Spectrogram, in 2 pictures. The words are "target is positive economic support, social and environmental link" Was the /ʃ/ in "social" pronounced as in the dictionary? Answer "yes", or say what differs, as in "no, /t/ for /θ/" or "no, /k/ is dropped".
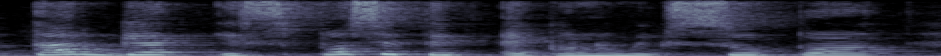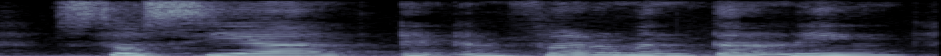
no, /s/ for /ʃ/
